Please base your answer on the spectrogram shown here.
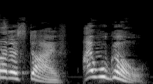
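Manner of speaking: sudden, convulsive, very high, loud, swooping outcry. Peterkin, starting up and grasping Jack by the arm, crying out. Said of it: "cried Peterkin, starting up and grasping Jack convulsively".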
